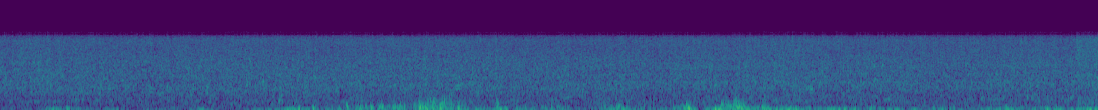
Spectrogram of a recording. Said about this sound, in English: I'm just going to be quiet and listen to the water rushing for a little bit.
